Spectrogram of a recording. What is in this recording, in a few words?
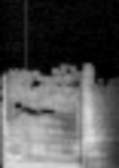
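"diode", British English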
